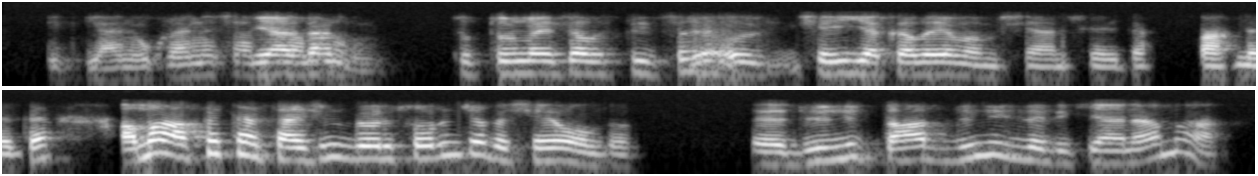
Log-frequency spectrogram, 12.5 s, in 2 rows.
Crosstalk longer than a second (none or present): none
